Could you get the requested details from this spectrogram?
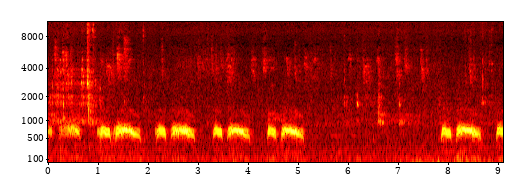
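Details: Captive spotted dove working as a decoy to draw in wild doves, cooing steadily in low phrases of a brief note and a longer wavering coo, repeated about every second, with faint chirps behind.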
